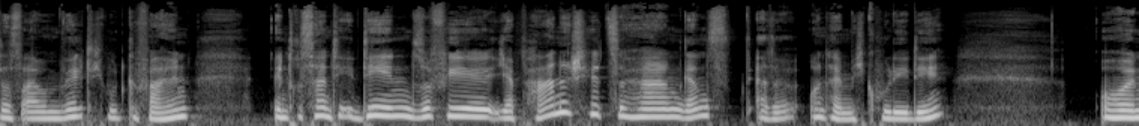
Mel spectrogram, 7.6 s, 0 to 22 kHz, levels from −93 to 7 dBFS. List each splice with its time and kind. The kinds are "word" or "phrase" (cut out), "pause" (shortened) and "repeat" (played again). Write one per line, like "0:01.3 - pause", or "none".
0:04.9 - pause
